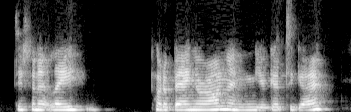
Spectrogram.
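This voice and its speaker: With a New Zealand accent, a woman talks at a fairly quick pace in a fairly high, somewhat breathy voice. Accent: New Zealand, stronger lately. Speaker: wellbeing presenter. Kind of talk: casual chat.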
